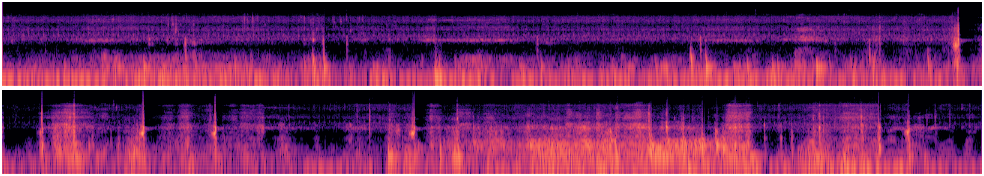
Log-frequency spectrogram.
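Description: Small fishing boat out on the water after a flood, with a steady close rumble, wind buffeting and knocks and splashes, voices talking over it at times.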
